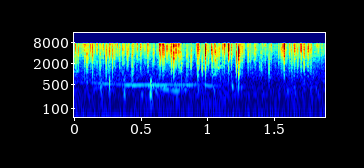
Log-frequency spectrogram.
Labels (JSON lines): {"label": "biophony", "recorder": "SoundTrap 300"}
